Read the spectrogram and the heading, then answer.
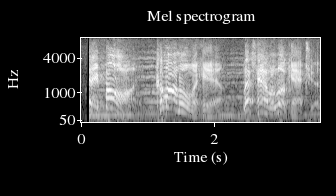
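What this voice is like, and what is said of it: Foghorn Leghorn impression. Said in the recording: “his impression remind you of Foghorn Leghorn?”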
